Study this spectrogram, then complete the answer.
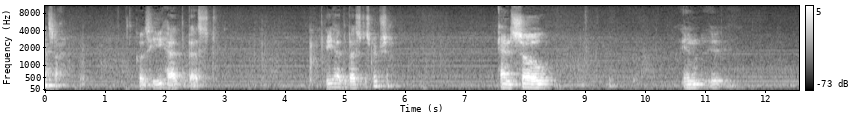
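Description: An elderly man speaks calmly into a microphone, pausing between phrases.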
